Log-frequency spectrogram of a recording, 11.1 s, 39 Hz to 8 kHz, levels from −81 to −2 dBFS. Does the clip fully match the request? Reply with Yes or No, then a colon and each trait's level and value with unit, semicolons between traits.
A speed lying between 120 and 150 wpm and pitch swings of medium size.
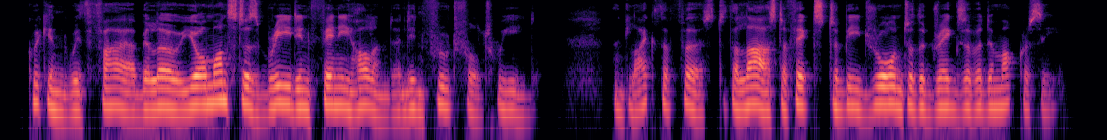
No: average, 170 wpm; average, 3.2 semitones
